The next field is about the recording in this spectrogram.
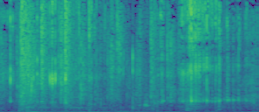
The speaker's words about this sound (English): Oh my god, ASMR chewing. Yes, thank you. And give us some ASMR.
